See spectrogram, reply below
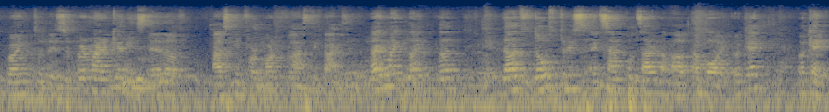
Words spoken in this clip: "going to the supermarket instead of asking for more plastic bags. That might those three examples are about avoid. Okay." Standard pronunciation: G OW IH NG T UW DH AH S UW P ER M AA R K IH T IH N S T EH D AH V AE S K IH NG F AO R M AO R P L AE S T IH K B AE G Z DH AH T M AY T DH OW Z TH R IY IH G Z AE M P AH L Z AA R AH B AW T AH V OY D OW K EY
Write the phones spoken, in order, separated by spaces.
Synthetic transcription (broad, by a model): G OW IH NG T UW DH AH S UW P ER M AA R K IH T IH N S T EH D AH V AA S K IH NG F AO R M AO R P L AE S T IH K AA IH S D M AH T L AY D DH OW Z T R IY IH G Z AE M P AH L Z AA R AH B AW T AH B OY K OW K EY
